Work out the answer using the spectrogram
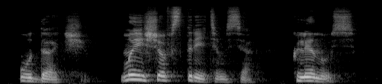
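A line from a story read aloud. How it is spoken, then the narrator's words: Very quiet, barely audible. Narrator (Russian): тихо, так что даже я с трудом разобрала слова, сказал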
